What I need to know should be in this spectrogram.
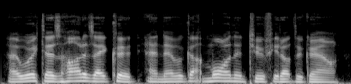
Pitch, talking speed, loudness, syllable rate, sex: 130 Hz, 290 wpm, -15 LUFS, 6.0 syllables/s, male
